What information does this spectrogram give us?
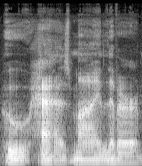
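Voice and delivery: slow, drawn-out ghostly moan; a dead woman asks for her liver, very slowly; ghostly woman's voice. Acted. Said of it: "she heard a woman's voice".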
